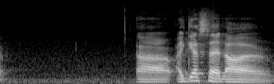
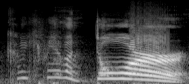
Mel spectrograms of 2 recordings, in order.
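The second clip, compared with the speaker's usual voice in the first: mock plea; 10 semitones higher, 5 dB louder than usual. Asking dentist staff for a door.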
